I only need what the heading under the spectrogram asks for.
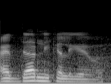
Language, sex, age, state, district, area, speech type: Urdu, male, 18-30, Bihar, Gaya, urban, spontaneous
